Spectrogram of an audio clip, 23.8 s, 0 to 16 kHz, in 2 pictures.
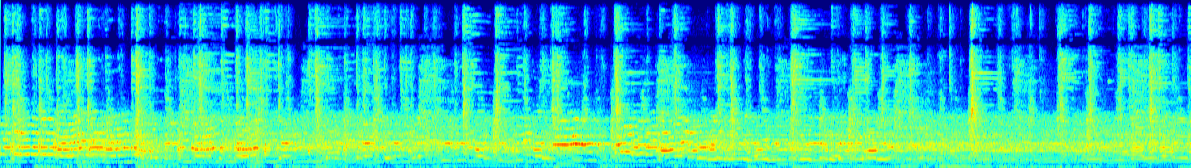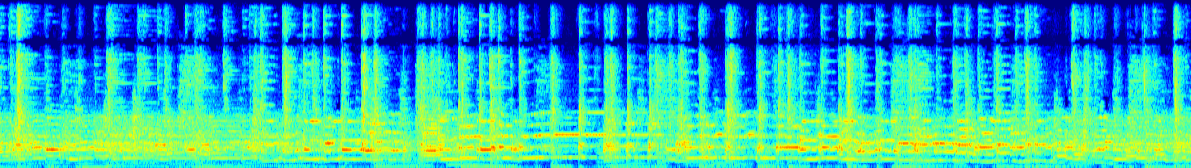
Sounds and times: Electric guitar: 0.0 - 23.8
Strum: 0.0 - 23.8.

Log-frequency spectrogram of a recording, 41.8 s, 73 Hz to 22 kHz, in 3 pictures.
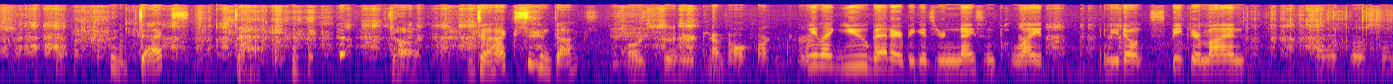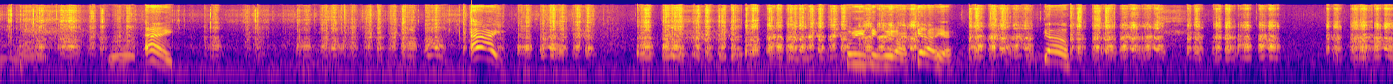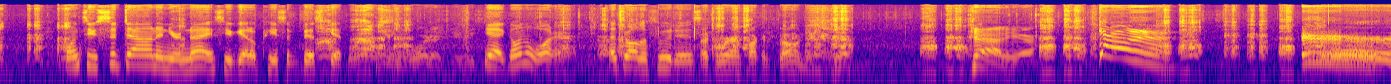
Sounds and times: Honk: 0.0 - 5.0, 6.2 - 7.3, 10.2 - 11.4, 12.0 - 28.8, 30.9 - 32.5, 33.2 - 36.4, 37.0 - 37.6, 38.2 - 41.0.

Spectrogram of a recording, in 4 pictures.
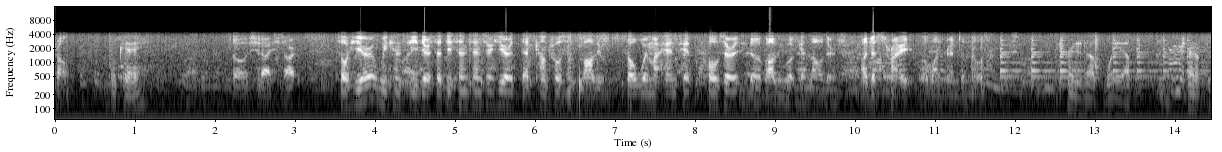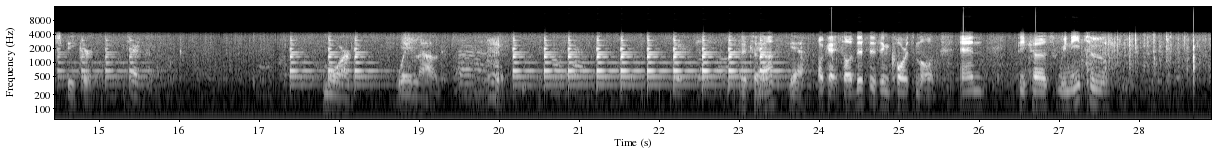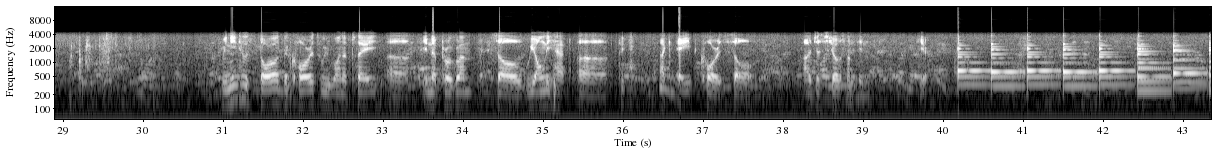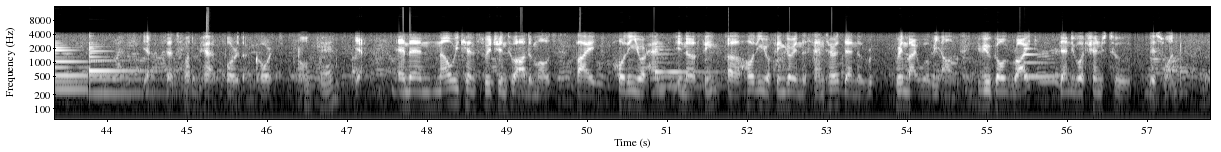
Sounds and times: Speech: 0.0 - 12.0, 12.6 - 15.6, 17.8 - 20.1, 23.0 - 27.7, 29.3 - 40.1, 44.4 - 57.7.

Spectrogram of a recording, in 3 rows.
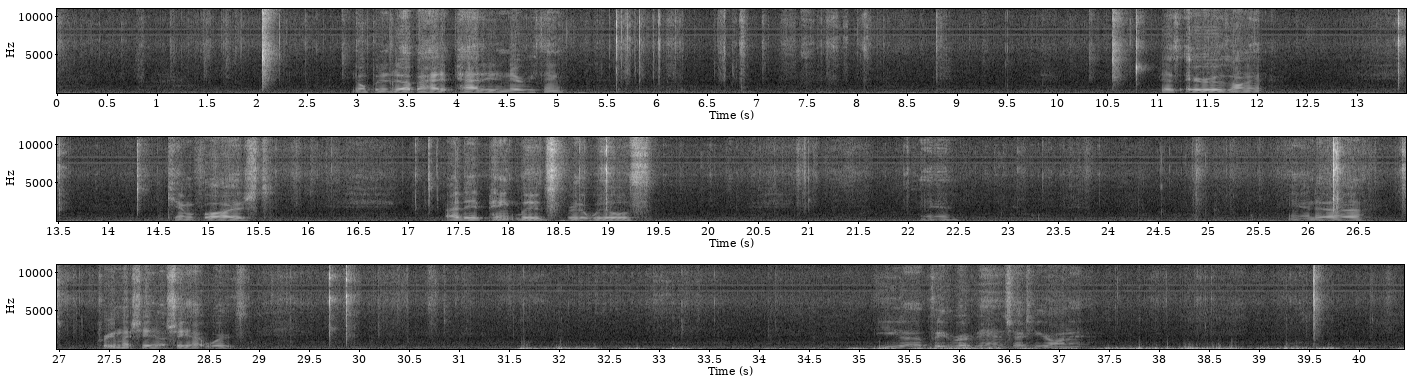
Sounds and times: Speech: 3.0 - 5.1, 11.0 - 12.1, 14.6 - 15.7, 17.4 - 19.5, 22.1 - 22.6, 25.8 - 26.6, 27.4 - 28.9, 35.2 - 37.4.

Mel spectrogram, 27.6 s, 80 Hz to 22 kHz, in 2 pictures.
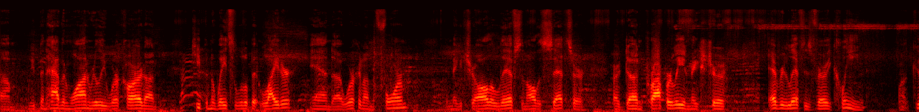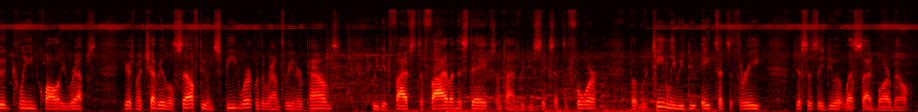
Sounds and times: Speech: 0.0 - 27.4.

